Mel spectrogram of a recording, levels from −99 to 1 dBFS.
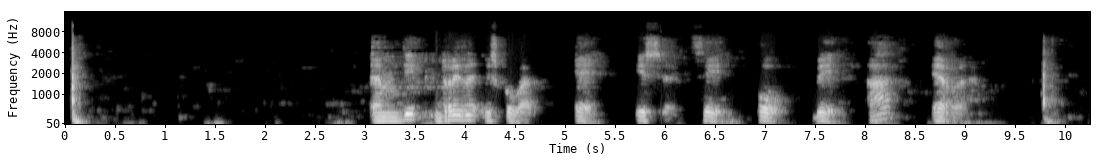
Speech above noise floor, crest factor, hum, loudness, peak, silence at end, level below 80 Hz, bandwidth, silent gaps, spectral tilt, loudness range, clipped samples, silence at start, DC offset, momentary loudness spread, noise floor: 56 dB; 24 dB; none; -23 LUFS; 0 dBFS; 0.35 s; -50 dBFS; 10 kHz; 0.91-1.11 s, 1.81-1.98 s, 4.91-5.06 s, 5.64-5.69 s, 9.52-9.63 s; -7 dB/octave; 5 LU; under 0.1%; 0.05 s; under 0.1%; 16 LU; -78 dBFS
